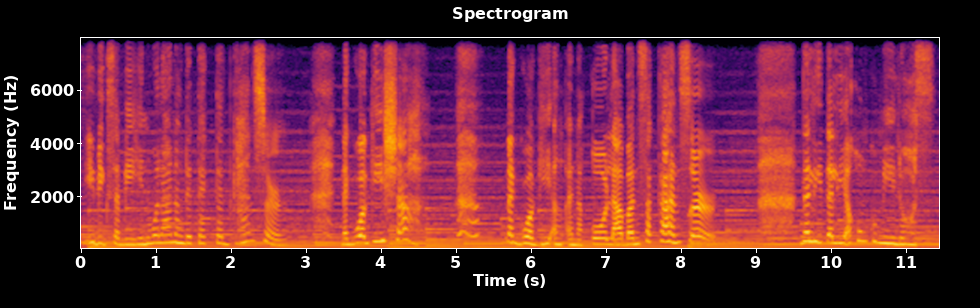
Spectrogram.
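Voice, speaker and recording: A woman's voice: fairly high pitch, lightly acted. A woman playing a radio hostess who reads a mother's letter as sentimental, earnest narration, with a Filipino accent. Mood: moved, proud. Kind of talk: scripted dramatic narration, radio drama. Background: music bed.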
